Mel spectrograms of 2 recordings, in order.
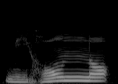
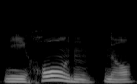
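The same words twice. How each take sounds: First: Pitch stays level across Nihon without a fall. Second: Pitch goes low, high, then low within Nihon. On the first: "they'll change it to a flat pattern" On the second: "they won't say Nihon no"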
